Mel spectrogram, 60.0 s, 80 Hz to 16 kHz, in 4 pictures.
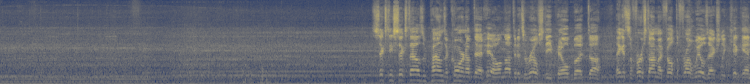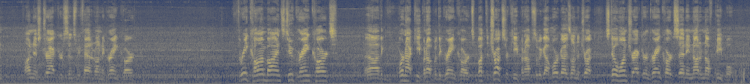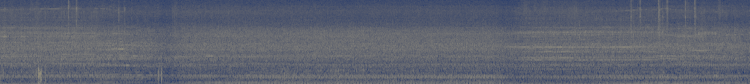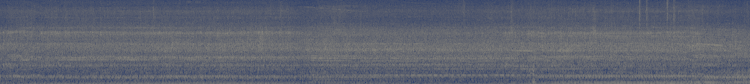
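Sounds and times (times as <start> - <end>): tractor engine running under load: 0.0 - 60.0.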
